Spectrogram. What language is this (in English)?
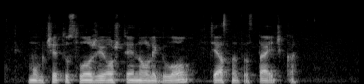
Bulgarian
